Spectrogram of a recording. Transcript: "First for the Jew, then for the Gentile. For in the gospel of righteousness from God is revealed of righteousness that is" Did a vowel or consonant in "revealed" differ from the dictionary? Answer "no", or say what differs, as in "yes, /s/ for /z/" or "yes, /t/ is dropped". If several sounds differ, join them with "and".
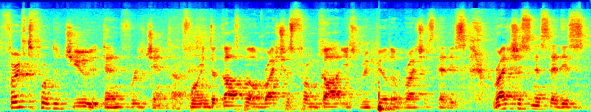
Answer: yes, /b/ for /v/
